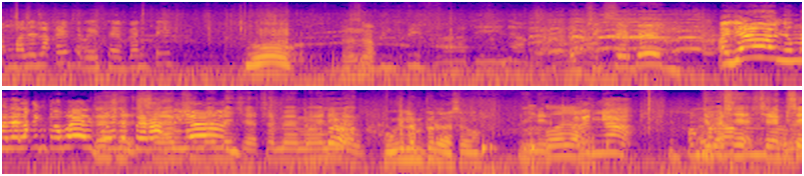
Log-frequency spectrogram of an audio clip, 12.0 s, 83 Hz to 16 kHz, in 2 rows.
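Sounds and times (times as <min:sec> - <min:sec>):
rooster crowing: 0:03.8 - 0:05.8.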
